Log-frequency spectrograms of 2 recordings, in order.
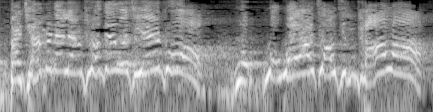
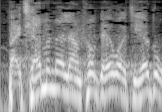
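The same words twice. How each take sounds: First: High, fast shout; frantic yell. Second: Said in the usual way. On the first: Acted. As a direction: bellow for help, rushing. Uncle yelling to stop the thief.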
